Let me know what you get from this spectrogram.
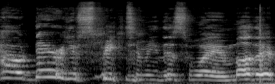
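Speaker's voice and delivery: indignant, high-pitched, loud cry.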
